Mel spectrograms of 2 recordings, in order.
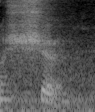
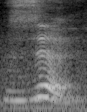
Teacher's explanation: Kalau yang sh itu voiceless, kalau yang z itu voiced.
